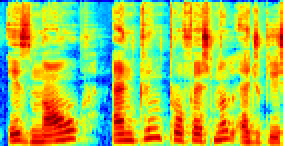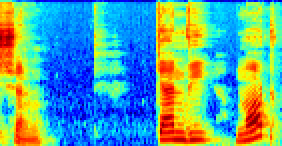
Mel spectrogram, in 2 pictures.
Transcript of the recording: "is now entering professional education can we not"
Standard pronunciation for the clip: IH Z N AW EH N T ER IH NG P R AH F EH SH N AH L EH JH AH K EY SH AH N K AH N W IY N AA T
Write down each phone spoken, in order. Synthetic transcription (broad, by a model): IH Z N AW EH N T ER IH NG P R AH F EH SH N AH L EH JH AH K EY SH AH N K AH N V IY N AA T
